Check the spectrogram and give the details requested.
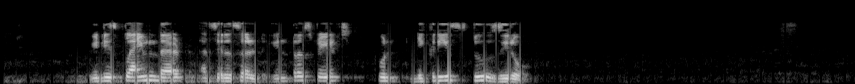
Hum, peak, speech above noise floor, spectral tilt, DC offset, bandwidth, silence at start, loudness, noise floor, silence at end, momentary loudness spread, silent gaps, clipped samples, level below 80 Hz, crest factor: none; 0 dBFS; 49 dB; -3.5 dB/octave; under 0.1%; 7.8 kHz; 0.9 s; -16 LUFS; -65 dBFS; 3.3 s; 11 LU; none; under 0.1%; -50 dBFS; 18 dB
